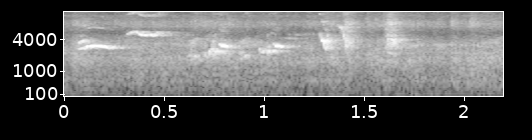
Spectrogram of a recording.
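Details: Oriental magpie-robin phrase used to provoke another bird: a few high whistled notes followed by harsher buzzy chirps, all within two seconds.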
